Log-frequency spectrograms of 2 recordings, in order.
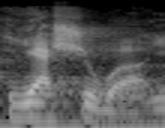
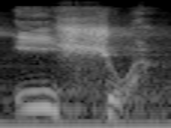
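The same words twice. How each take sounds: First: The name is pronounced the Hebrew way. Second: The name is pronounced the Aramaic way. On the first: The speaker calls it wrong. "Not Yeshua. Yeshua is the, is the Hebrew way of pronouncing it" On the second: The speaker calls it right. "It's Yeshua"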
